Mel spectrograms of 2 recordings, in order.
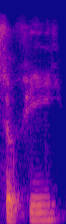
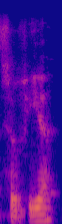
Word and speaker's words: Sophie: It's Sophie, not Sophia.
